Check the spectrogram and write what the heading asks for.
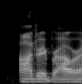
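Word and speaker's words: Andre Braugher: Andre Brower, I think is how you say the actor's name.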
